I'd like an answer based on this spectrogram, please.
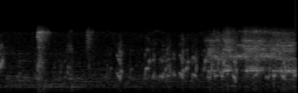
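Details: Pet guinea pigs Mayumi, Archie and Miyuki out for their weekly floor time, scattered soft squeaks and chirps building into a loud, sustained run of high whistling wheeks over the final second and a half.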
